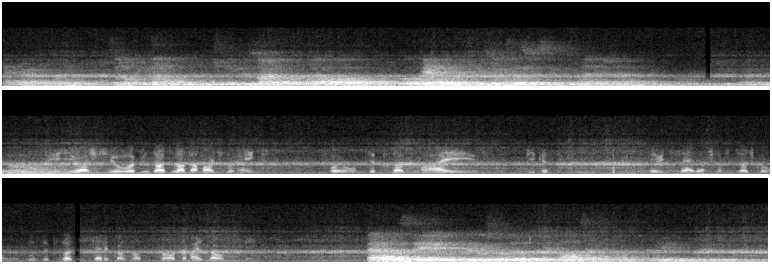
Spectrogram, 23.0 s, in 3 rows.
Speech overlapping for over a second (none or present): none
